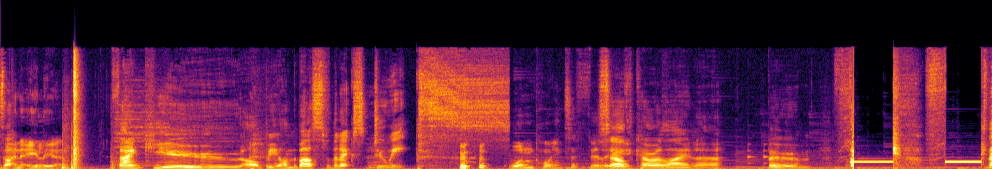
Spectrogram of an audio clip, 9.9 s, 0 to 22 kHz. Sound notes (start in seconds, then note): 7.4 beep beep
